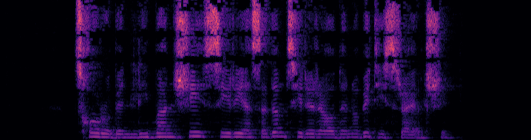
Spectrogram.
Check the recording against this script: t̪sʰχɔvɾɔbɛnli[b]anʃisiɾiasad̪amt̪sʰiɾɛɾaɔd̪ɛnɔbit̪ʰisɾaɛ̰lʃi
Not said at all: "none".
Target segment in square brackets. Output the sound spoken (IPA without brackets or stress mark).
b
